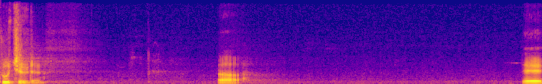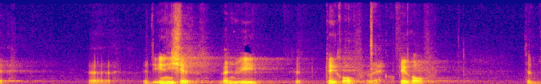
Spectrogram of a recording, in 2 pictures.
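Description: An elderly man speaks with animation through a microphone, in short bursts with pauses, in a large hall.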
